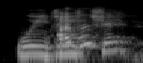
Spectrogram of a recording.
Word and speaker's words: Huilliche: Now you're going to have to help me with this pronunciation, because Marisol is an Indigenous Mapuche Huilliche, please correct me. Huilliche.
